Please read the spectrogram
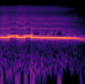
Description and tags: Few notes of a small ceramic ocarina, made by myself.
